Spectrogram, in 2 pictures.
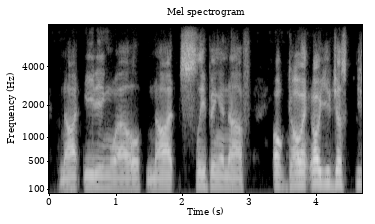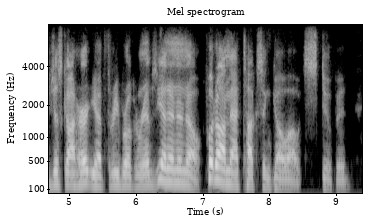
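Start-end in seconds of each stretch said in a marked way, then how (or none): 3.4-9.2 put-on chiding voice. A speaker describes how Alfred should treat Bruce; mock-chiding as Alfred. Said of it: "perfectly willing every time to chide Bruce".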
